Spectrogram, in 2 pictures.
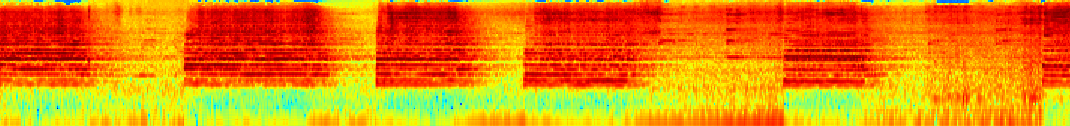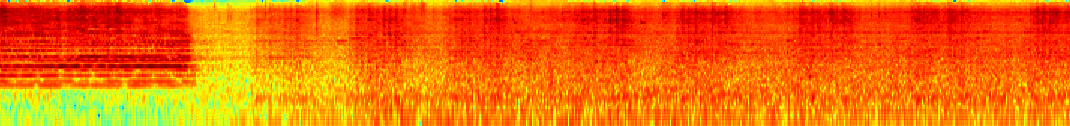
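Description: Union Pacific diesel locomotive's air horn sounding a series of long blasts with one short one, over the low rumble of the engine. The horn then stops and freight cars roll past with a steady rumble and wheels clacking on the rails.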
